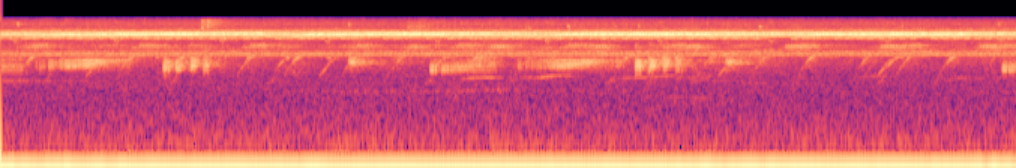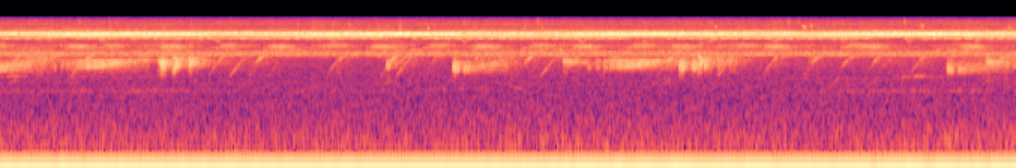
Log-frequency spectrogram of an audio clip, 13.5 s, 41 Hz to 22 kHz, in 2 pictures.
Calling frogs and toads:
Pithecopus azureus, rufous frog
Cerrado, 4am

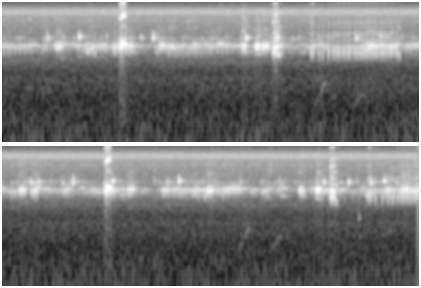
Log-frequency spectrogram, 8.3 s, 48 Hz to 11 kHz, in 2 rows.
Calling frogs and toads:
Bischoff's tree frog, Scinax perereca, Leptodactylus latrans
Atlantic Forest, 3:30am

